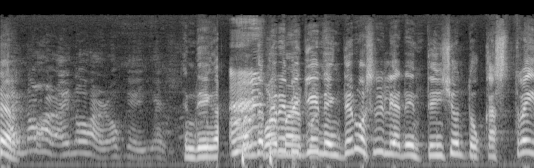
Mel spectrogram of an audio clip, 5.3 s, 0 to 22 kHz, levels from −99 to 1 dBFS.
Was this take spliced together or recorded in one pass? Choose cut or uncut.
cut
